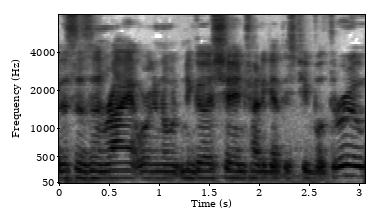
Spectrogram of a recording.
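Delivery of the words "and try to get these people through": normal talking voice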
